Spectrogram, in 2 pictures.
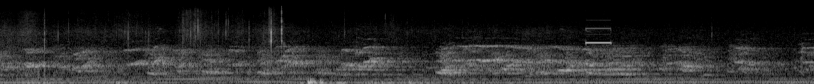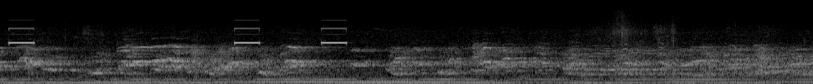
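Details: Hounds running deer on a South Carolina hunt near St Helena, a thick chorus of bawling voices heard alongside a man talking, a low vehicle hum and repeated paired electronic beeps.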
